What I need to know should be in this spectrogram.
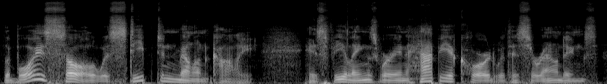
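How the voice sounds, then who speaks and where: A man reading a literary story as an audiobook narrator, in a measured storyteller manner. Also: low-pitched, very animated, slightly rough, dry recording.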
